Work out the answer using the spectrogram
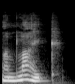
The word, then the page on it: unlike: British English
